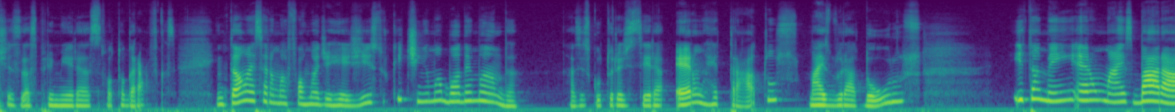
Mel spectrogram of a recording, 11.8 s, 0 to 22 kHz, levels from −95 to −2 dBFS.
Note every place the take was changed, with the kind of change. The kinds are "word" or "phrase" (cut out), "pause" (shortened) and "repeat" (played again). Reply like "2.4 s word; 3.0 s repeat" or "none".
1.0 s word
